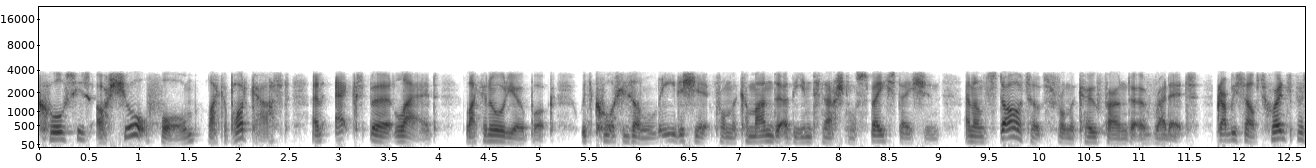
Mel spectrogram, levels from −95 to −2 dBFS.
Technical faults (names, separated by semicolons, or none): none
